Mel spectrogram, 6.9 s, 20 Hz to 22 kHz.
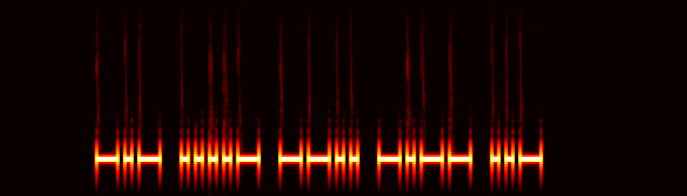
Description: Morse code, heard as a keyed tone, about 17 wpm, 700 Hz. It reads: K4ZYU
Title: USA Call Signs - 5 Characters - 17wpm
